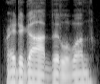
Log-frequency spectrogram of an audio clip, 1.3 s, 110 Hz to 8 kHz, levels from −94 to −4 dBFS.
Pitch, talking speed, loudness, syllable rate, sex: 95 Hz, 240 wpm, -17 LUFS, 6.5 syllables/s, male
